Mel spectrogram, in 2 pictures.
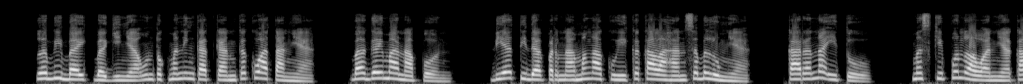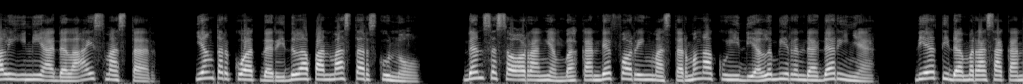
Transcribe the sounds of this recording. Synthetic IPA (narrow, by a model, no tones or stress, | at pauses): ləbɪhbaɪk̚baɡiɲaunt̪ʊk̚məniŋkat̪̚kankəkuat̪anɲa | baɡajmanapʊn | diat̪idak̚pərnahməŋakuikəkalaɦansəbəlumɲa | kaɾənait̪u | məskipʊnlawanɲakaliːniadalaɦajsmast̪ər | jaŋt̪ərkuat̪̚daɾidəlapanmast̪ərskuno | dansəsəoɾaŋjaŋbahkandefoɾɪŋmast̪ərməŋakuidialəbɪhrəndahdaɾiɲa | diat̪idaʔ̚məɾasakan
